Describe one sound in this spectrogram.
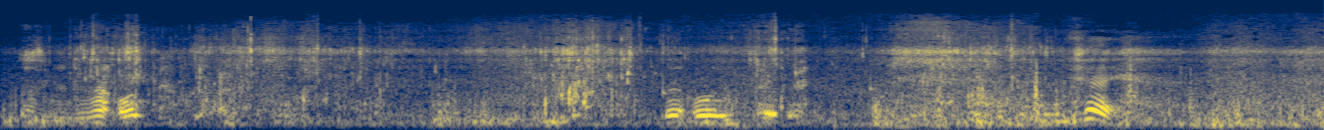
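Seawater washes and splashes over rocks.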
